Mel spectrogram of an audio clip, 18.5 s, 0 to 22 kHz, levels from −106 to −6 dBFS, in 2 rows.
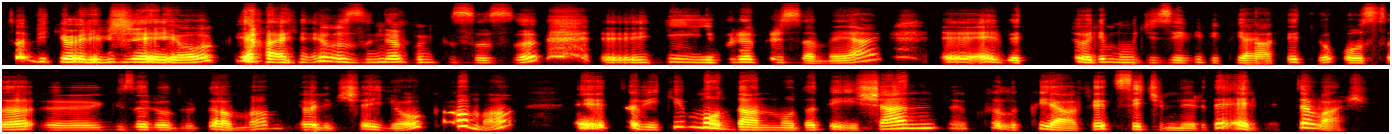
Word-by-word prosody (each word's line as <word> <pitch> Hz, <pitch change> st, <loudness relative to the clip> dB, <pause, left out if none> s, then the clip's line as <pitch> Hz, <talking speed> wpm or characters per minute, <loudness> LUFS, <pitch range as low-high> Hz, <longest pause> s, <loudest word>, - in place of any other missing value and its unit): Tabii -, -, +2 dB
ki 210 Hz, -3 st, +8 dB
öyle 180 Hz, -2 st, +6 dB
bir -, -, -4 dB
şey 190 Hz, -2 st, +7 dB
yok, 165 Hz, +1 st, +4 dB
yani, 190 Hz, 0 st, +5 dB
uzun 190 Hz, -3 st, -3 dB
lafın 190 Hz, -2 st, -2 dB
kısası. 170 Hz, -, -3 dB, 0.4 s
Eee, 175 Hz, -, -3 dB
geyiği 175 Hz, -5 st, -5 dB
bırakırsam 175 Hz, -7 st, -3 dB
eğer, 150 Hz, -, -2 dB, 0.4 s
eee, 475 Hz, -, 0 dB
elbette 430 Hz, -, +1 dB, 0.3 s
öyle 175 Hz, +3 st, +2 dB
mucizevi 160 Hz, -2 st, -8 dB
bir 150 Hz, -, -17 dB
kıyafet 145 Hz, +7 st, -4 dB
yok -, -, -6 dB
olsa, 160 Hz, +4 st, +1 dB
ııı, 140 Hz, -1 st, -6 dB
güzel 165 Hz, 0 st, -8 dB
olurdu 130 Hz, -3 st, -5 dB
ama 145 Hz, -, -3 dB, 0.2 s
öyle 165 Hz, -, -1 dB
bir 130 Hz, -, -18 dB
şey 170 Hz, -, -5 dB
yok 130 Hz, -, -1 dB, 0.2 s
ama, 385 Hz, -, +2 dB, 0.5 s
eee, 470 Hz, -4 st, +4 dB
tabii 155 Hz, -2 st, +1 dB
ki 330 Hz, -, -10 dB
moddan 225 Hz, -, +4 dB
moda 145 Hz, +1 st, -5 dB
değişen, 220 Hz, -, +2 dB
eee, 235 Hz, 0 st, -18 dB
kılık 150 Hz, -, -9 dB
kıyafet 140 Hz, +10 st, +1 dB
seçimleri 130 Hz, -8 st, -4 dB
de 275 Hz, -, +2 dB
elbette -, -, +1 dB
var. -, -, -5 dB
175 Hz, 145 wpm, -30 LUFS, 150-210 Hz, 0.5 s, ki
